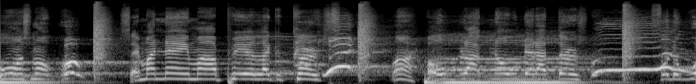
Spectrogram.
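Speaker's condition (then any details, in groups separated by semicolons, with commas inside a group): No condition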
